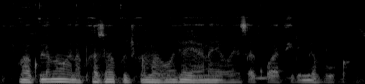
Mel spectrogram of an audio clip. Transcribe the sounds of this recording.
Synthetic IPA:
wakulɛmawanapʰaswakut͡ʃuamaɣɔnd͡ʒwajanajɔwɛzakuaθiɾimifuɡɔ

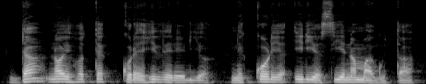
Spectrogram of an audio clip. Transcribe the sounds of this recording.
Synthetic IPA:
danɔeɦɔtɛkoɾɛɦiðeɾeɾijɔnekoɾeaʔiɾjɔsienamaɣuta

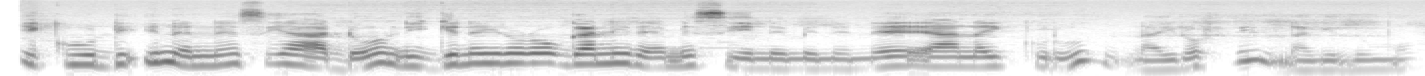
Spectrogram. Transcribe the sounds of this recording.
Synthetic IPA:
ikuːdiʔinɛnɛsiadɔniːɡeneiɾɔɾoɡaniɾɛmesienɛmenɛnɛjanaikuɾunaiɾɔfinaɣeðumɔ

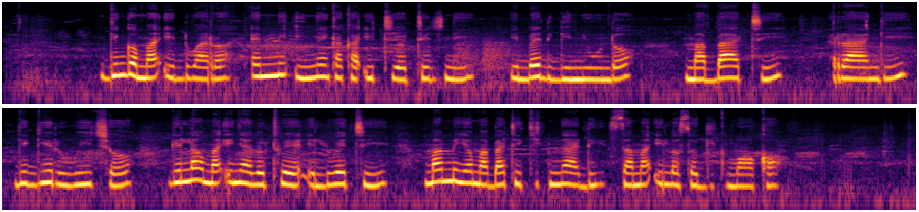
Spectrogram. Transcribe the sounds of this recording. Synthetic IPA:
ɡiŋɡomaʔɪdwaɾɔɛnːɪʔiŋekakaʔitʰiotit͡ʃnɪːbedɡiɲundo | mabatʰi | raŋɡɪ | ɡɪɡiɾwit͡ʃoɡɪlamaʔɪɲalotweʔelwetʰimamɪjɔmabatikikŋadisamaʔɪlɔsoɡikmɔkɔ

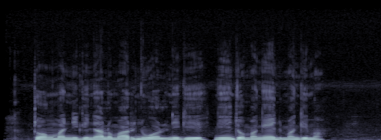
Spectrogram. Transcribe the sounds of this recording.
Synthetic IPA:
tɔŋmaniɡiɲalɔmarɲwɔlniɡɪŋɪɲd͡ʒɔmaŋɛɲmaŋɡɪma

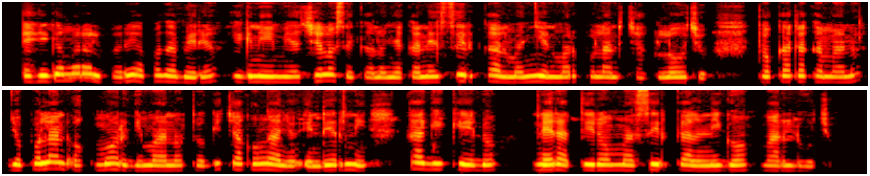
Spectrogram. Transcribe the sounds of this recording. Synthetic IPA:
eɦɪɡamaɾalfaɾɪapaɡabeɾɔhɪɡnɪmɪat͡ʃɛlɔsɛkalɔɲakanɛsɛɾkalmaɲenmarpɔlandt͡ʃaklɔt͡ʃɔtɔkatakamanɔd͡ʒɔpɔlandɔkmɔrɡɪmanɔtɔɡɪt͡ʃakɔŋaɲɔʔendeɾnɪkaɡɪkedo | nɛɾatɪɾomasɛɾkalnɪɡɔmarlut͡ʃo

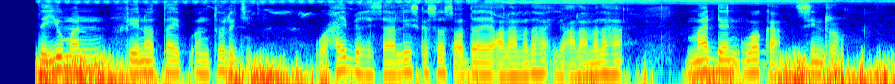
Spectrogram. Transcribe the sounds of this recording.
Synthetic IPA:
d̪ɐjumɐnfinɔt̪ʰajpɔnt̪ʰɔlɔt͡ʃɪwɑ̰ħɑjbɪħɪsaːliːskʰɐsɔːsɔʕd̪ɐɛʕɑ̰laːmɐðɐɦɐʔḭjɔ̰ʕɑ̰laːmɐðɐɦɐ | mad̪ɛnwɔkʰɐ̰sɪnd̪rɔ̰m

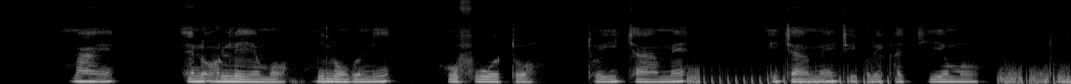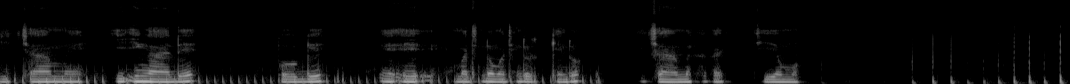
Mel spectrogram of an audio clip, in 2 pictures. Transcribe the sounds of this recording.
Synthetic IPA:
maɛ | ɛnɔlɪmɔmiloŋɡonɪ | ofwoto | tʰɔit͡ʃamɛ | it͡ʃamɛtikodɛkʰat͡ʃiemo | tɔd͡ʒit͡ʃamɛːŋadɛipoɡe | mati̥ndomatindokendo | it͡ʃamɛkaka | t͡ʃiemo

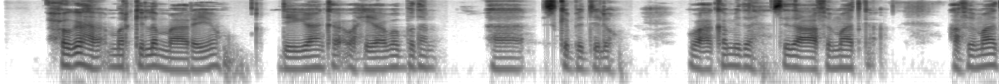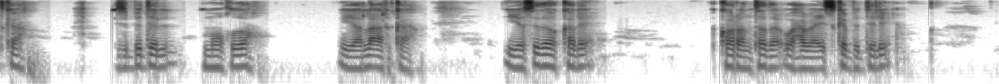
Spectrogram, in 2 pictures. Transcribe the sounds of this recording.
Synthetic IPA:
ħɔɣɐɦɐmɐrkʰiːlɐmaːɾɛjɔ | d̪ɛːɣaːŋkʰɐ̰wɑħjaːβɐbɐðɐn | aː | ɪskʰɐbɛd̪ɛlɔ | wɑħɑːkʰɐmɪðɐsɪðaʕɑːfɪmaːd̪kʰɐ | ʕɑːfɪmaːd̪kʰɐ | ɪsbɛd̪ɛl | muːqðɔ | ɪjaːlɐːrkʰaː | ijɔsɪðɔːkʰɐlɛ | kʰɔɾɐnt̪ʰɐðɐwɑħβɐɪskʰɐbɛd̪ɛlɛj

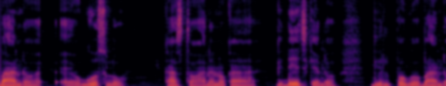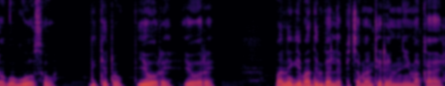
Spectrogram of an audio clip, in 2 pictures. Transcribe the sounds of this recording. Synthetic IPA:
bandɔɛ̰oɡoslʊ | kastɔanɛnɔka | ɡɪdet͡ʃkendo | ɡɪlpoɡobandɔɡoɡosʊ | ɡɪketokjoɾejoɾe | manɪɡɪbad̪ɪmbɛlɛpɪ̥t͡ʃamantiɾemnimaka̰jɛ̰

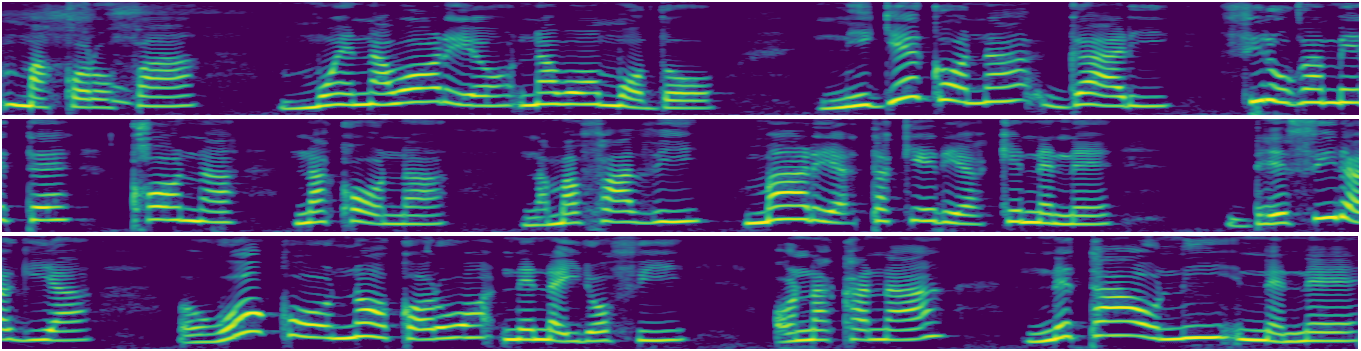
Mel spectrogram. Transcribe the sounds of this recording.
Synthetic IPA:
makɔɾɔfa | mwɛnawɔɾeɔnawɔmɔðɔ | niːɡeɡɔnaɡaɾi | siɾoɣametɛ | kʰɔna | nakɔna | namafaði | maɾeatakeɾeakenɛnɛ | desiɾaɣia | oɣokonɔkɔɾwɔnenaiɾɔfi | ɔnakana | netaoninɛnɛ

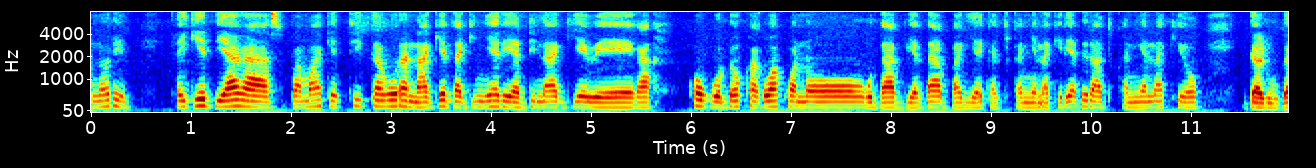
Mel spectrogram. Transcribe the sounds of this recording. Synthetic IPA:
nɔɾe | kaiɣeðiaɣasu̥pamakɛtiɡaɣoɾanaɡɛðaɡiɲɛɾeadinaɡiɛwɛɣa | kɔɣwɔdɔkaɣwakwanɔɣoðabiaðabaɣiaɡatu̥kanianakeɾeadeɾatu̥kanianakeɔ | ɡaɾuɣa

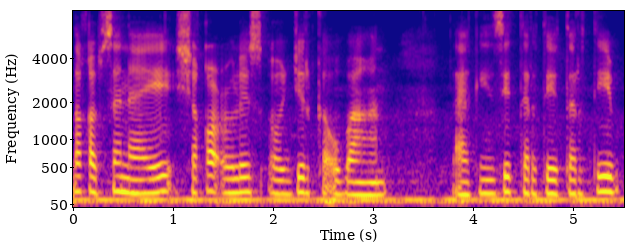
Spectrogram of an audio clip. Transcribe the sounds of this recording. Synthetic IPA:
lɐqɑbsɐnaːjɛjʃɑqɔʕʊlʊsɔːt͡ʃɪrkʰɐ̰ʔʊ̰baːɦɐn | la̰ːkʰɪnsɪt̪ʰɐrt̪ʰiːt̪ʰɐrt̪ʰiːb

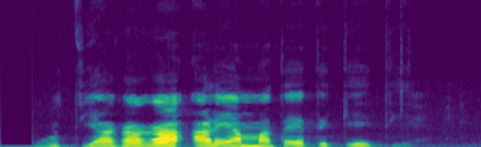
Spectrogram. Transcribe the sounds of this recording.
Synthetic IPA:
ɣotiaɣaɣaʔːɾeamatɛːteketiɛ

